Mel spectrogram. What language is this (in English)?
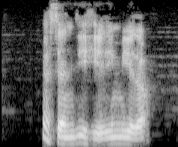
Kabyle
